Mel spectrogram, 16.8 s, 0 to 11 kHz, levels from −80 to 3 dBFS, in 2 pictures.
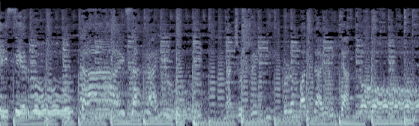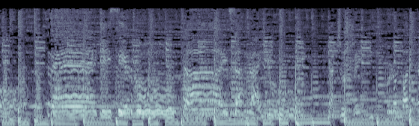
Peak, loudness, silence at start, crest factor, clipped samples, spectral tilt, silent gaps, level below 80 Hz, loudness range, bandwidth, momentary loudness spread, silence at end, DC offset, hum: -2 dBFS; -16 LUFS; 0 s; 14 dB; under 0.1%; -5 dB/octave; none; -28 dBFS; 3 LU; 9.2 kHz; 6 LU; 0 s; under 0.1%; none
